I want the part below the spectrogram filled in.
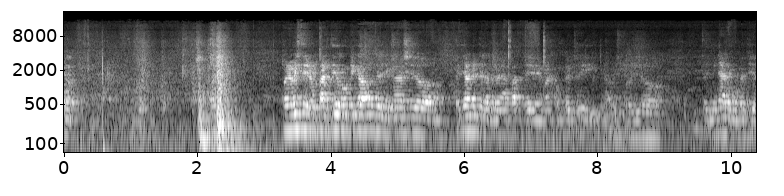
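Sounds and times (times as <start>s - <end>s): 
door opening or closing: 1.2s - 2.9s
speech: 3.3s - 10.3s.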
